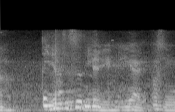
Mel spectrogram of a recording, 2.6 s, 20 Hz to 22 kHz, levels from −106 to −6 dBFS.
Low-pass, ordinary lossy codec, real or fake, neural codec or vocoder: 7.2 kHz; none; fake; codec, 24 kHz, 0.9 kbps, WavTokenizer, medium music audio release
